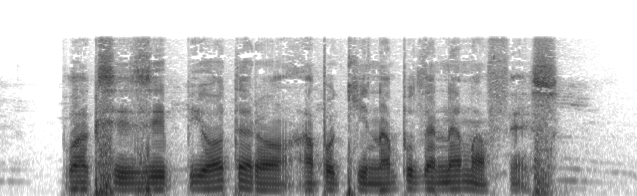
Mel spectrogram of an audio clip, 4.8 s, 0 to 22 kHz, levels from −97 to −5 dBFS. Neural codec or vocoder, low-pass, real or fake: none; 10.8 kHz; real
